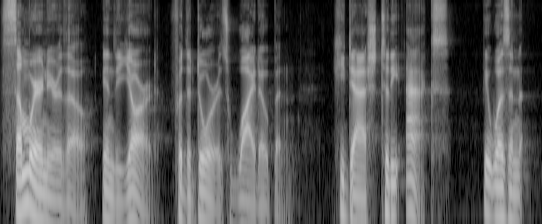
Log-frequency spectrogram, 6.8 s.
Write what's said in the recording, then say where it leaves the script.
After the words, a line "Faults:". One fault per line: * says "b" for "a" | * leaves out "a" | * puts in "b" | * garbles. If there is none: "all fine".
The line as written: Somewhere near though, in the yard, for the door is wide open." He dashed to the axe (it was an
Somewhere near though, in the yard, for the door is wide open." He dashed to the axe (it was an
Faults:
all fine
